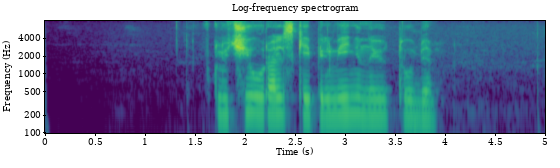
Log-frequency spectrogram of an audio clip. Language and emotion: Russian, neutral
